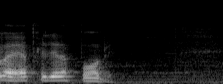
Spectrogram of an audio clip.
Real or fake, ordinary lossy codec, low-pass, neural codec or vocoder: real; AAC, 32 kbps; 7.2 kHz; none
